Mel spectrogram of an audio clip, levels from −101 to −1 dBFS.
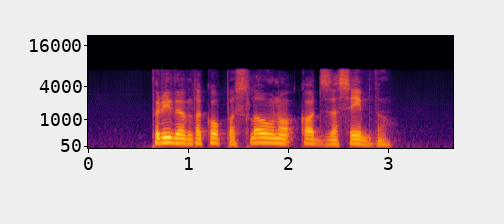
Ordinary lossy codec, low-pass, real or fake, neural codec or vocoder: none; 7.2 kHz; fake; codec, 16 kHz, 1 kbps, X-Codec, WavLM features, trained on Multilingual LibriSpeech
